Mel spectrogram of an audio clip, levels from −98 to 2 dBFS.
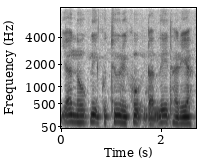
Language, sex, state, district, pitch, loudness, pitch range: Garo, male, Meghalaya, South Garo Hills, 115 Hz, -16 LUFS, 110-120 Hz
